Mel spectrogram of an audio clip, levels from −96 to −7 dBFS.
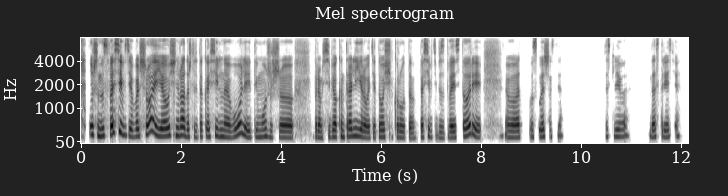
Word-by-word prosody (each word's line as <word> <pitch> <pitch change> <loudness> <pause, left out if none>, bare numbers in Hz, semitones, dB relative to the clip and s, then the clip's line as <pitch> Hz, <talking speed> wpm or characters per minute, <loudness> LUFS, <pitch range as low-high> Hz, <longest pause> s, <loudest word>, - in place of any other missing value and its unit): Слушай, 255 0 +3
ну 215 - +2
спасибо 345 - +7
тебе 215 -4 0
большое. 250 - +3
Я 210 0 +5
очень 235 0 +1
рада, 230 -3 +3
что 195 - -11
ты - - -14
такая 195 +2 -4
сильная, 200 -4 -2
воля, 235 +7 +2
и - - -4
ты 190 +1 -9
можешь, 190 -2 -6
э, 175 -1 +3 0.4
прям 180 -1 0
себя 190 +2 0
контролировать. 200 -4 0
Это 180 +3 -5
очень 190 -1 -4
круто. 165 -4 -5
Спасибо 180 +2 -4
тебе 165 - -13
за 160 - -12
твои 165 +1 +1
истории. 210 +1 0 0.4
Вот, 175 0 0
услышимся. 195 +4 -6 0.9
Счастливо. 200 +1 -8 0.4
До 185 - -1
встречи. 190 +4 -9
195 Hz, 165 wpm, -24 LUFS, 180-220 Hz, 0.9 s, спасибо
